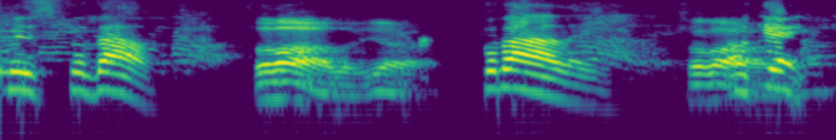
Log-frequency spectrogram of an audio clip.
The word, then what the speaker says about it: Favale: So we have here, and if I'm saying Wow, this right, you pronounced it correctly. You're the first one. Favale.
